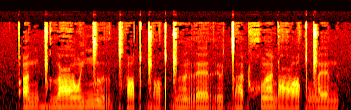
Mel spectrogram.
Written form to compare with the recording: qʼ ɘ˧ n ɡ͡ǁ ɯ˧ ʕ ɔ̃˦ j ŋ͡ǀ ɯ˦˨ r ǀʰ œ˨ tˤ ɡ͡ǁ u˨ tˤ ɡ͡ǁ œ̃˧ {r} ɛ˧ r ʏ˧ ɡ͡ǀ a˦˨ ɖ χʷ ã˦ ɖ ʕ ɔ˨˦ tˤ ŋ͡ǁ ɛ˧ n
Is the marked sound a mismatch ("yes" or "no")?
no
